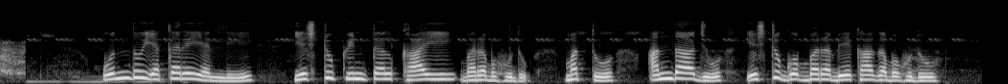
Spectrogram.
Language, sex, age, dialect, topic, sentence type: Kannada, female, 18-24, Coastal/Dakshin, agriculture, question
